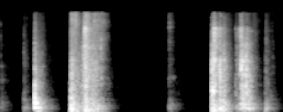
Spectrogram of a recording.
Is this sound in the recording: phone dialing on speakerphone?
no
